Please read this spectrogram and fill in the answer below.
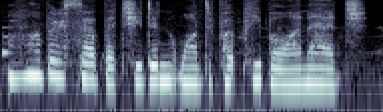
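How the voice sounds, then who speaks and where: A woman voicing a dutiful, reserved young noblewoman who speaks softly, politely and in a measured way. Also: medium pitch, a little hiss or hum, lightly acted. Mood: reflective. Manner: soft-spoken, polite and measured.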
